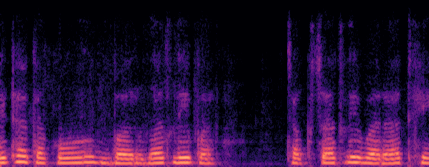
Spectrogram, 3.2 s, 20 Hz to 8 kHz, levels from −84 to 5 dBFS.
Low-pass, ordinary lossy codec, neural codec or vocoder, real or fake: 7.2 kHz; Opus, 16 kbps; vocoder, 24 kHz, 100 mel bands, Vocos; fake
